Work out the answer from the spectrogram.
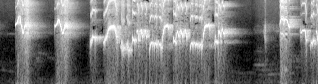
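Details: White-rumped shama song used as a provoking lure: two clear separated whistled notes, then a long flowing phrase of rising and falling melodious whistles, ending in a few more sharp notes.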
